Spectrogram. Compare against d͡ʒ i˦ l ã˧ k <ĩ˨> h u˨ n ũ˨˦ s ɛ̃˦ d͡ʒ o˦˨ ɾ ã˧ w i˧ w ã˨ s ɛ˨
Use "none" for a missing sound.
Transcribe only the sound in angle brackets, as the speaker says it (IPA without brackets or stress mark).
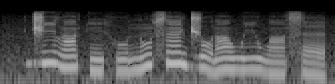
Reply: ĩ˨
